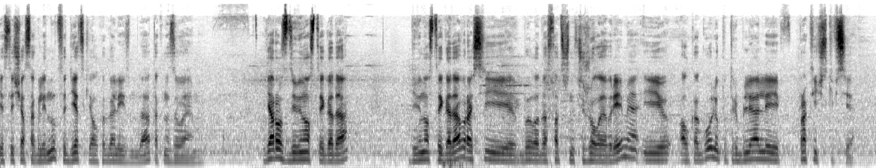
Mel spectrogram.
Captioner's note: speaking russian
